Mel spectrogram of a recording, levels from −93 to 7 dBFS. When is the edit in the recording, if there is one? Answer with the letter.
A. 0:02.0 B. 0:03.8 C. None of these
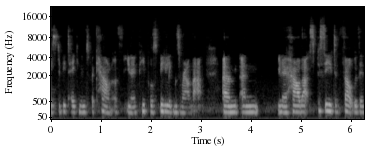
B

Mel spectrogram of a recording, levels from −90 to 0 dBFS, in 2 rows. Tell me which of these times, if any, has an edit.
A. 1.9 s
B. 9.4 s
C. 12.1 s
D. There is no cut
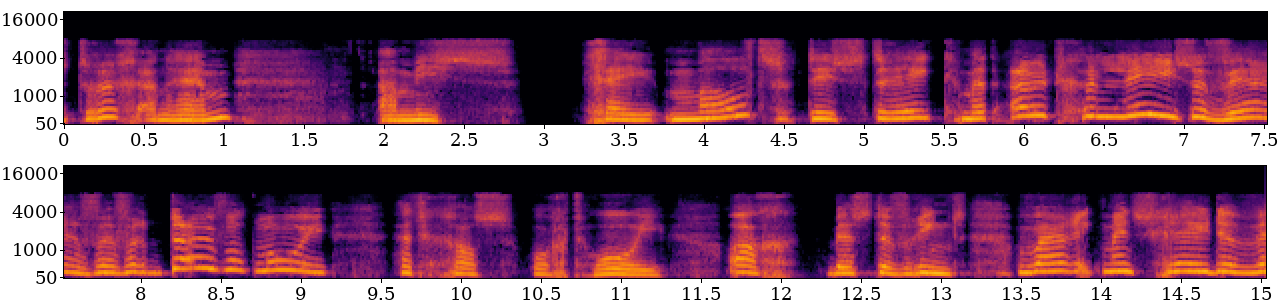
B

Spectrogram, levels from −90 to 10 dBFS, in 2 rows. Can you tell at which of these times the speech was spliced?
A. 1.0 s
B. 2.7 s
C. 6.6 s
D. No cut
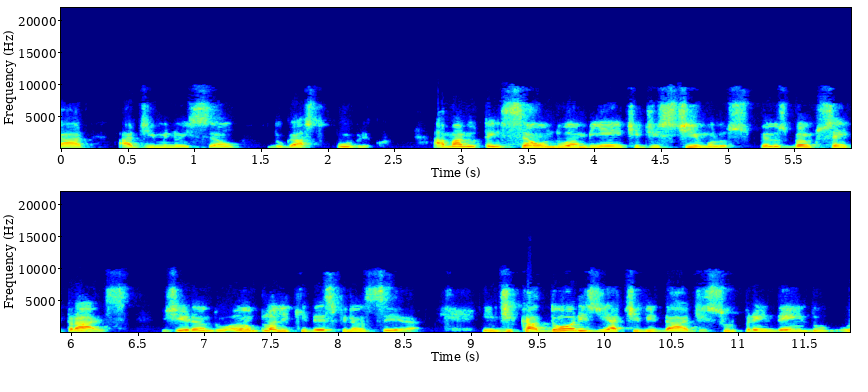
B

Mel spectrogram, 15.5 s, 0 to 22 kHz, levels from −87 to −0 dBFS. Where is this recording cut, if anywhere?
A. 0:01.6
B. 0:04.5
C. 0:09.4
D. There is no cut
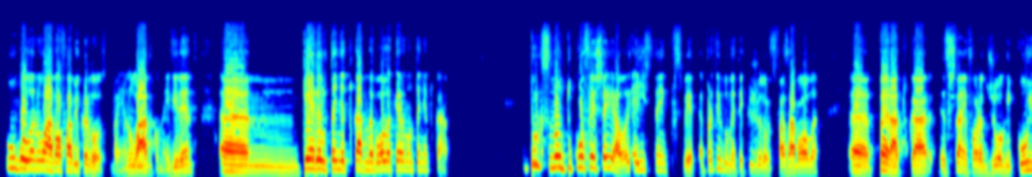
C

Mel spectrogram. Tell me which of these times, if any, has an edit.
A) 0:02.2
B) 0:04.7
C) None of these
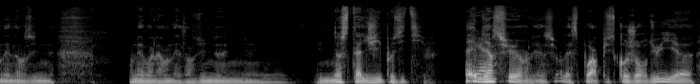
B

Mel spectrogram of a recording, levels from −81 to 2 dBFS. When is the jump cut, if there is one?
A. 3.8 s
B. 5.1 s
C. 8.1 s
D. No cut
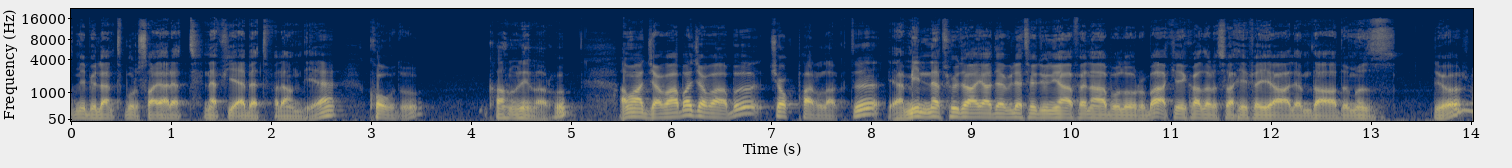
C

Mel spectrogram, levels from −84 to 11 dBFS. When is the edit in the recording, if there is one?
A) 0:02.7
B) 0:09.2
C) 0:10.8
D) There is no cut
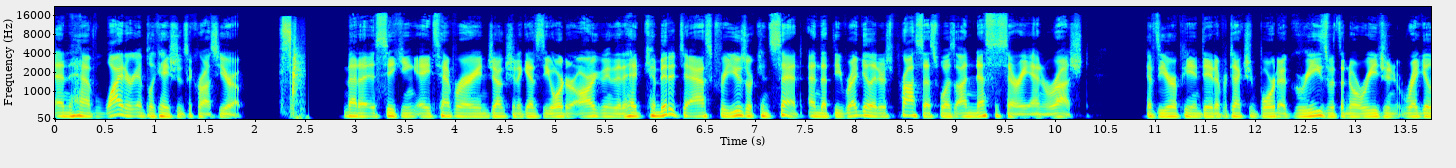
A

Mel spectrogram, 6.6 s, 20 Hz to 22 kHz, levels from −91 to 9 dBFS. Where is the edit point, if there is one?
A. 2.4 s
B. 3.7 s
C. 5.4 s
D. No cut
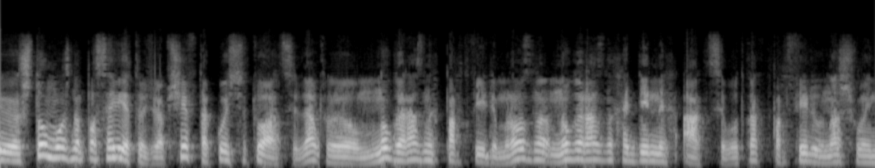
A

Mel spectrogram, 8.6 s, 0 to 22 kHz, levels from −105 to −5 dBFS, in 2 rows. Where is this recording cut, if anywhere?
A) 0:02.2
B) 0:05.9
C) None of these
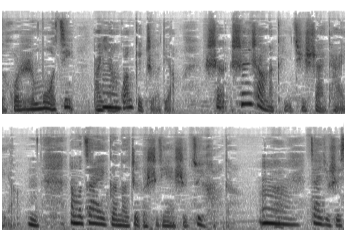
B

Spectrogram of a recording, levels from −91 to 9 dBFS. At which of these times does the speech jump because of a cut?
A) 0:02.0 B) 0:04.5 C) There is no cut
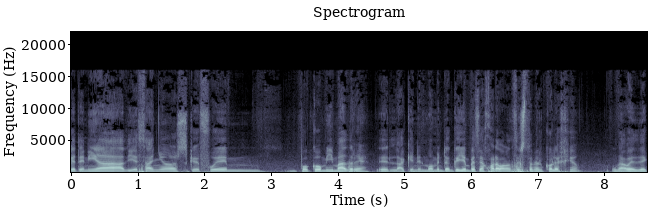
B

